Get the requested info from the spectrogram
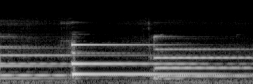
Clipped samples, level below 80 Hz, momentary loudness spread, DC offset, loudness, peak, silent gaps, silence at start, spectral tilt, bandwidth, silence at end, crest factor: under 0.1%; -46 dBFS; 10 LU; under 0.1%; -17 LUFS; 0 dBFS; none; 0 s; -5 dB/octave; 8.8 kHz; 0 s; 18 dB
